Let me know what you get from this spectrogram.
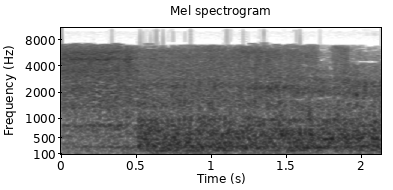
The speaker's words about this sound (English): Great galaxy, what was that? Sir, that explosion came from below.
